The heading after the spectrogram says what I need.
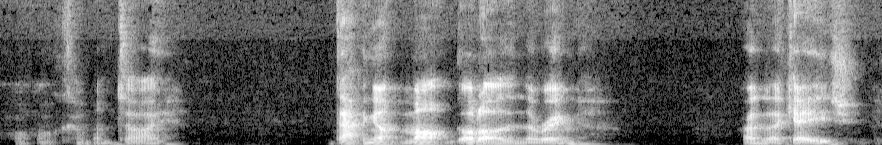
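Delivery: quiet, hushed, low-key voice. Reacting to a moment in the ring, in a quiet, hushed voice. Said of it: "Sorry, I'm being so quiet".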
